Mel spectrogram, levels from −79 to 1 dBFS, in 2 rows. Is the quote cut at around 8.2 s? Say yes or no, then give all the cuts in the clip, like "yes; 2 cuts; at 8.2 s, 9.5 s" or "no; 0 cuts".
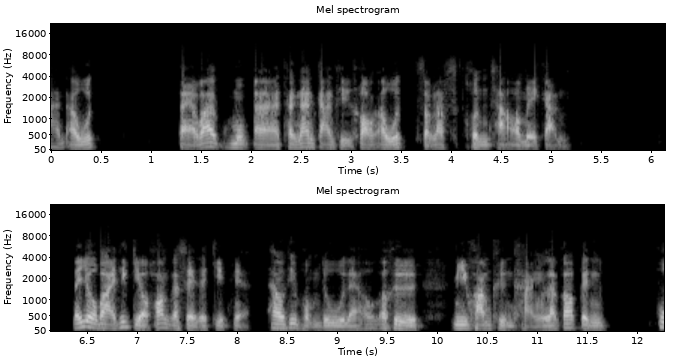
yes; 1 cut; at 8.2 s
